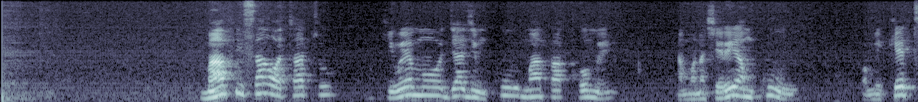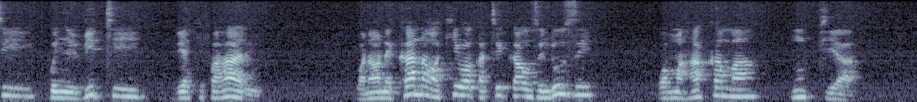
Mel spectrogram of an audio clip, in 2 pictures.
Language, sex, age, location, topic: Swahili, male, 25-35, Kisumu, government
